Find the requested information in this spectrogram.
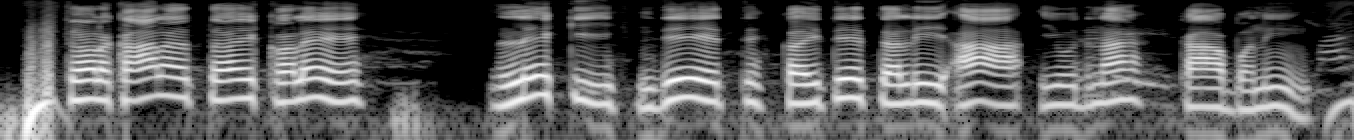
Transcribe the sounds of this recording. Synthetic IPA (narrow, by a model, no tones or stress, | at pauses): t͡ʃəlkalt̪əjkəle | lekid̪et̪kəjt̪et̪əliʔajud̪nakabəni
